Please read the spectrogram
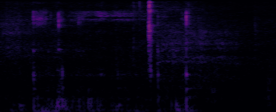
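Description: Handling noise: four or five scattered soft clicks and knocks over a low rumble.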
